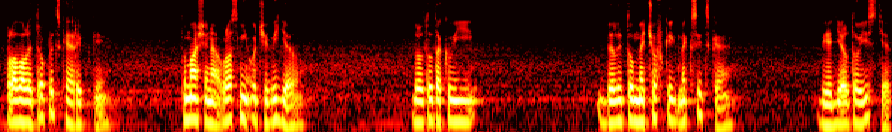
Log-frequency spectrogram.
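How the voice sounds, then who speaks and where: A man reading a children's book aloud in an unhurried way, now and then adding offhand asides of his own. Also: mid-range voice, vocal fry, mellow. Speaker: narrator.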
